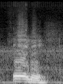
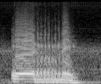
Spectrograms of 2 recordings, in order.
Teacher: Entonces tenemos una vibrante leve y una vibrante más intensa.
